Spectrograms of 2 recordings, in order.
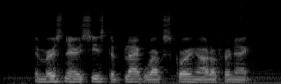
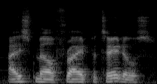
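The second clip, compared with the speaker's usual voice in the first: usual speaking voice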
